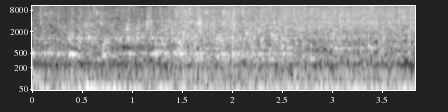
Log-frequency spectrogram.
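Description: Hot tap water runs into a plugged bathroom sink as a steady, hissing rush that swells louder a little over a second in and then stays constant to the end, with no voices.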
